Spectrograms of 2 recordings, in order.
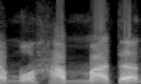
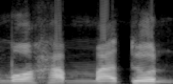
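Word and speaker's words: مُحَمَّدٌ: Jangan baca Muhammadan tapi Muhammadun. Nah, pakai dhammah Muhammadun.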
